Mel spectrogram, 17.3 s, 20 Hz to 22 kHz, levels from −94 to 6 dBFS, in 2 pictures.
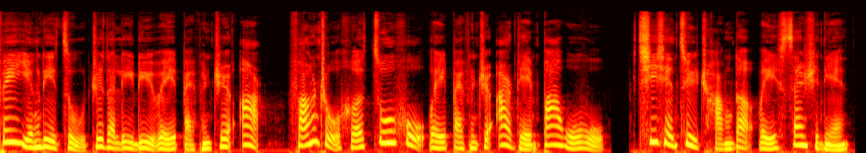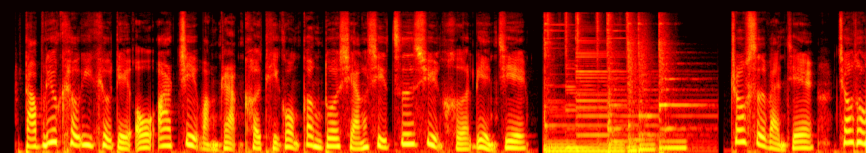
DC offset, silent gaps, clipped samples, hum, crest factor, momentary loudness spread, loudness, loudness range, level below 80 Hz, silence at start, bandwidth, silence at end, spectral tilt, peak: under 0.1%; 6.11-6.29 s, 8.56-8.80 s, 15.85-15.89 s; under 0.1%; none; 12 dB; 6 LU; -20 LUFS; 2 LU; -40 dBFS; 0 s; 16 kHz; 0 s; -6 dB/octave; -6 dBFS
